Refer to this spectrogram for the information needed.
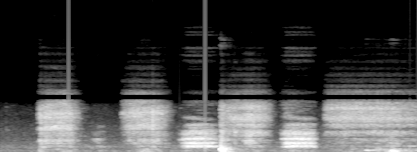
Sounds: Sniff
